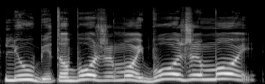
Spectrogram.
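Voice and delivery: a lover's pained outcry to heaven; anguished exclamation. A narrator's reading. The count to the servant, crying out in despair. Henri's overwhelmed outburst.

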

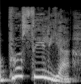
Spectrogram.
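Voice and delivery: put-on high-pitched child voice; girl echoing an adult. A narrator's reading. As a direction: repeat it back as a little girl, high. Girl echoes his correction. (высокий детский голос)

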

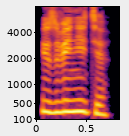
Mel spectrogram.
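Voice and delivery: ordinary delivery

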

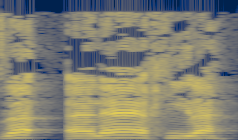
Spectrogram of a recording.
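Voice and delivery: الآخرة with the راء made thin and light, stretched slowly; thin raa. Shown as a demonstration. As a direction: say الآخرة as Warsh does, not as Hafs. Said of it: "مش بقول آخرة لحفص". (الآخرة بترقيق الراء لورش)

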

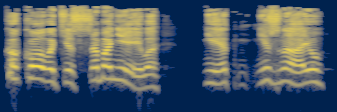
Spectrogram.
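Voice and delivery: high, loud, baffled reply; bewildered protest. A narrator's reading. Lad quizzed about an unknown man, loudly bewildered. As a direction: answer utterly at a loss.

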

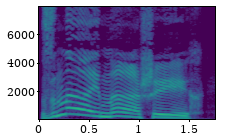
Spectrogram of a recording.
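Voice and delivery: high, long-drawn boastful call; boastful cry. A narrator's reading. Simpleton cries out riding his goat, boastfully. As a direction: stretch it out like a triumphant holler. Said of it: "закричал он".

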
